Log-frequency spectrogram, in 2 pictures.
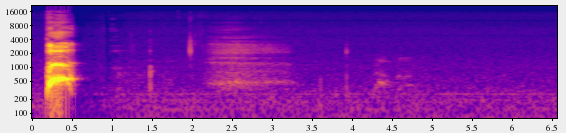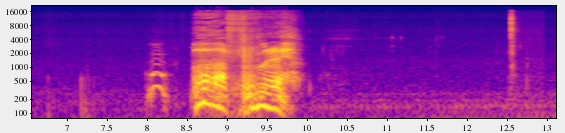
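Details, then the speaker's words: Person who thinks they ate too fast; a sharp voiced catch near the start and another around eight seconds, with a short burst of voicing between; hiccups. "I think I ate too fast. Uh, well, that didn't work. Got the weirdest hiccups"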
